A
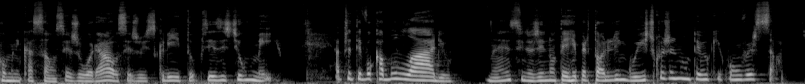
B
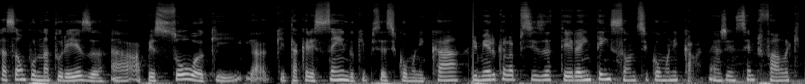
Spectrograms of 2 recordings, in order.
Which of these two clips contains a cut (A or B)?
B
